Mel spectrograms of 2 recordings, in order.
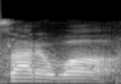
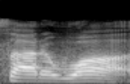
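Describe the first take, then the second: First: It is said with a 'w' sound, lips apart. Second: It is said with a 'w' sound, lips apart.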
